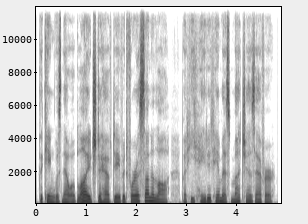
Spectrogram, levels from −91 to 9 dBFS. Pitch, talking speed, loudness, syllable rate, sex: 165 Hz, 255 wpm, -20 LUFS, 5.9 syllables/s, female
